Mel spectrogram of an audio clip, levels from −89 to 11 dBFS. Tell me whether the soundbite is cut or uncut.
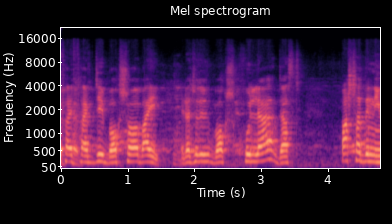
uncut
